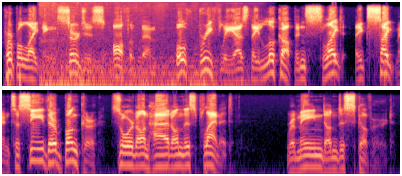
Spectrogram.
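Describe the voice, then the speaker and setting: A man's voice: medium pitch, expressive, a little slow, bright, forceful tone, no echo. A man narrating a scripted audio drama in a dramatic storytelling style.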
